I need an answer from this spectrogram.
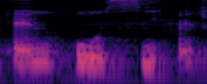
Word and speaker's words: noch: You see the spelling N-O-C-H, but it's pronounced like knock, like when you knock on the door.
